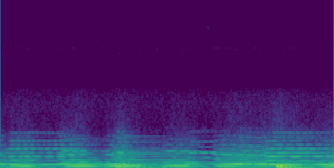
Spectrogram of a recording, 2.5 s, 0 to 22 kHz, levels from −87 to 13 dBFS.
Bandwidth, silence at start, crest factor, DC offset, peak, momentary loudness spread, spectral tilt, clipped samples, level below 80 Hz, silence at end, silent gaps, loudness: 5.6 kHz; 0 s; 16 dB; under 0.1%; -2 dBFS; 7 LU; -9 dB/octave; under 0.1%; -54 dBFS; 0 s; none; -19 LUFS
